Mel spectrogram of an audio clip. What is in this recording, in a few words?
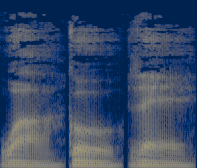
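"wakore", concatenated syllables; Affixing experiment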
